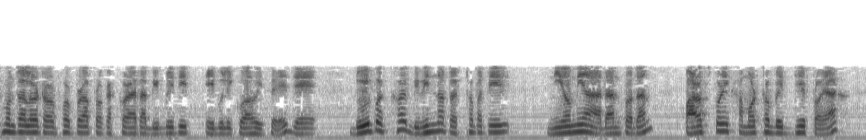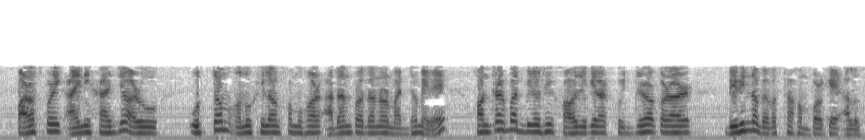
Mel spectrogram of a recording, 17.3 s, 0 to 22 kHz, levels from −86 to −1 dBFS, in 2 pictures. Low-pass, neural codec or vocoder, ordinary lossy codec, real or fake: 3.6 kHz; none; AAC, 32 kbps; real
